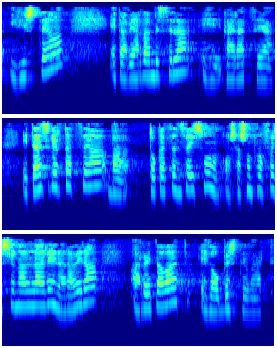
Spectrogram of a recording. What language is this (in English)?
Basque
